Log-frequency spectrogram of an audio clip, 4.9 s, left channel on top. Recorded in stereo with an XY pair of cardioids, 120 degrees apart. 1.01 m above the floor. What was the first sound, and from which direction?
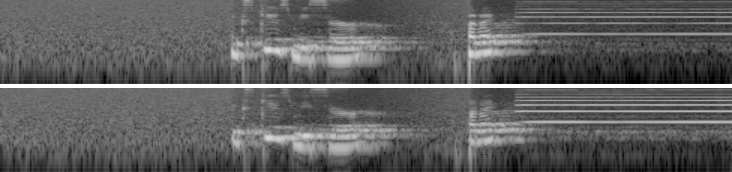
A woman speaking, 70° left.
